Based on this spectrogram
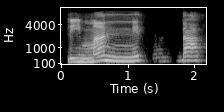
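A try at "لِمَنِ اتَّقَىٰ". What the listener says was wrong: Nunnya enggak boleh ditekan karena tidak bertasyid.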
